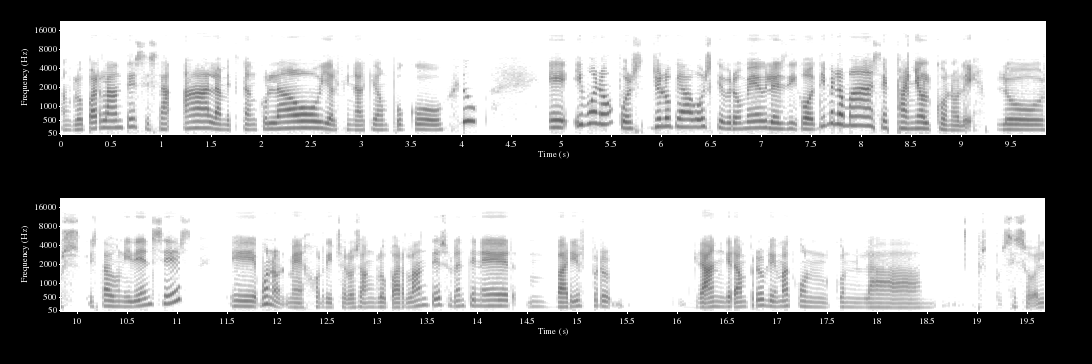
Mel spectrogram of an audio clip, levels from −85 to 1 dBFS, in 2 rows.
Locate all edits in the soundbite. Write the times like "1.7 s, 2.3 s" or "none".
9.3 s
